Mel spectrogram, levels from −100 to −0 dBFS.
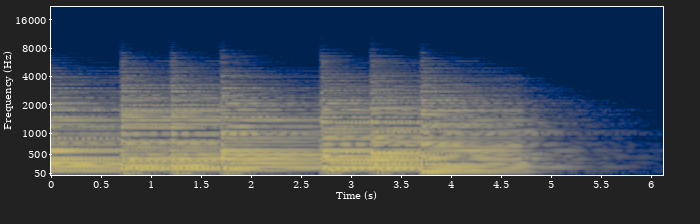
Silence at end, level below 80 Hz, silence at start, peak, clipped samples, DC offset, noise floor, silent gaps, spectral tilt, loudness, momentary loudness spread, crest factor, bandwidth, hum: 1 s; -48 dBFS; 0 s; -10 dBFS; under 0.1%; under 0.1%; -68 dBFS; none; -9 dB/octave; -23 LUFS; 9 LU; 14 dB; 6.4 kHz; none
